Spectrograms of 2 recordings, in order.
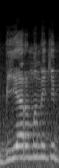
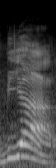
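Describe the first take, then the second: First: Said in the usual way. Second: বিয়ার stretched as "bee-yaaar"; drawn-out iya sound. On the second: Shown as a demonstration. Teacher showing the iya rule on বিয়ার, stretched out. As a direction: sound out বিয়ার with a long ee-yaa glide. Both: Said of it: "দেখো ইয়া উচ্চারণ আসছে".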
